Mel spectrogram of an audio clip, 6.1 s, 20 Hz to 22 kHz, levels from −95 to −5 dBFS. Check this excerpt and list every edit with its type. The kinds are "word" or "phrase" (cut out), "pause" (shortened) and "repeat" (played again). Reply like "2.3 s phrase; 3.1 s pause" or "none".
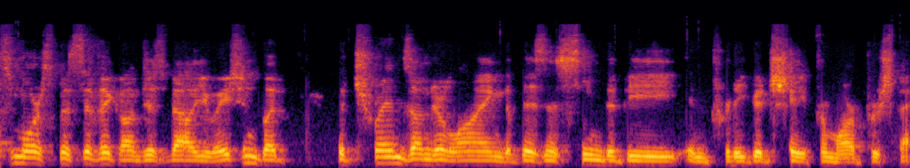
none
